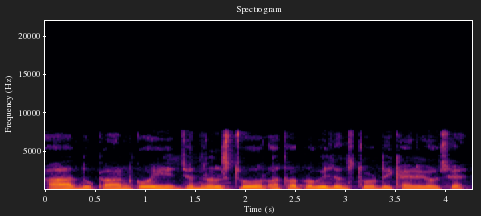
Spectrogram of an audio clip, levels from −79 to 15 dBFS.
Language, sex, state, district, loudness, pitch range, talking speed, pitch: Gujarati, male, Gujarat, Valsad, -16 LUFS, 120-130 Hz, 155 wpm, 130 Hz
